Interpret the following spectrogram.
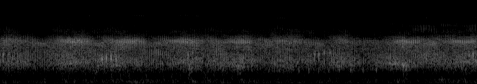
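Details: Lotus rice paddies in Echizen, Fukui Prefecture, Japan, 12 June 2021, filled with frog voices; countless overlapping croaks form a thick, pulsing chorus that rises and falls every second or so.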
